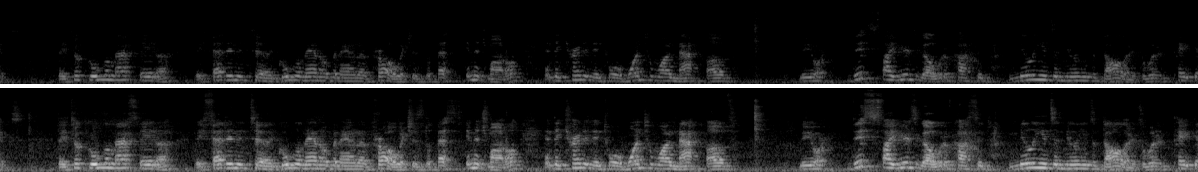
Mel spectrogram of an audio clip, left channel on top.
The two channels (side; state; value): left; quieter; 16.1 dB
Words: They took Google Maps data, they fed it into Google Nano Banana Pro, which is the best image model, and they turned it into a one-to-one map of New York. This 5 years ago would have costed millions and millions of dollars. It would have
